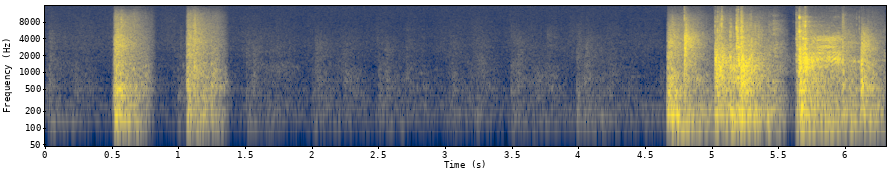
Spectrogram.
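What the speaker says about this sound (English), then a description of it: "listen to me walking out the door of my studio" Two quick, near thuds as a studio door is pushed open, then a few seconds of quiet before louder thumps and clatter close by, with no voices.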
